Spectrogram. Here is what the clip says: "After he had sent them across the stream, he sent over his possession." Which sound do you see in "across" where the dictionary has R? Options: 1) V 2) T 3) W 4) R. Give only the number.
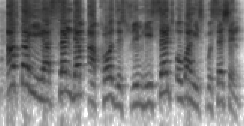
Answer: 4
